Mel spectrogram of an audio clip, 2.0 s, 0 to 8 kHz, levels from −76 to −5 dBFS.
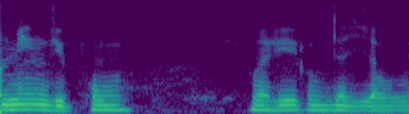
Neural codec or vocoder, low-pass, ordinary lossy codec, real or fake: codec, 16 kHz in and 24 kHz out, 1.1 kbps, FireRedTTS-2 codec; 7.2 kHz; none; fake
